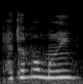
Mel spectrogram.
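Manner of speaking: put-on high, bright exclaim of a girl; excited girl. Girl exclaiming over her mother's letter, excited. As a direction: cry out happily at the letter. Tina reads letter from mom.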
